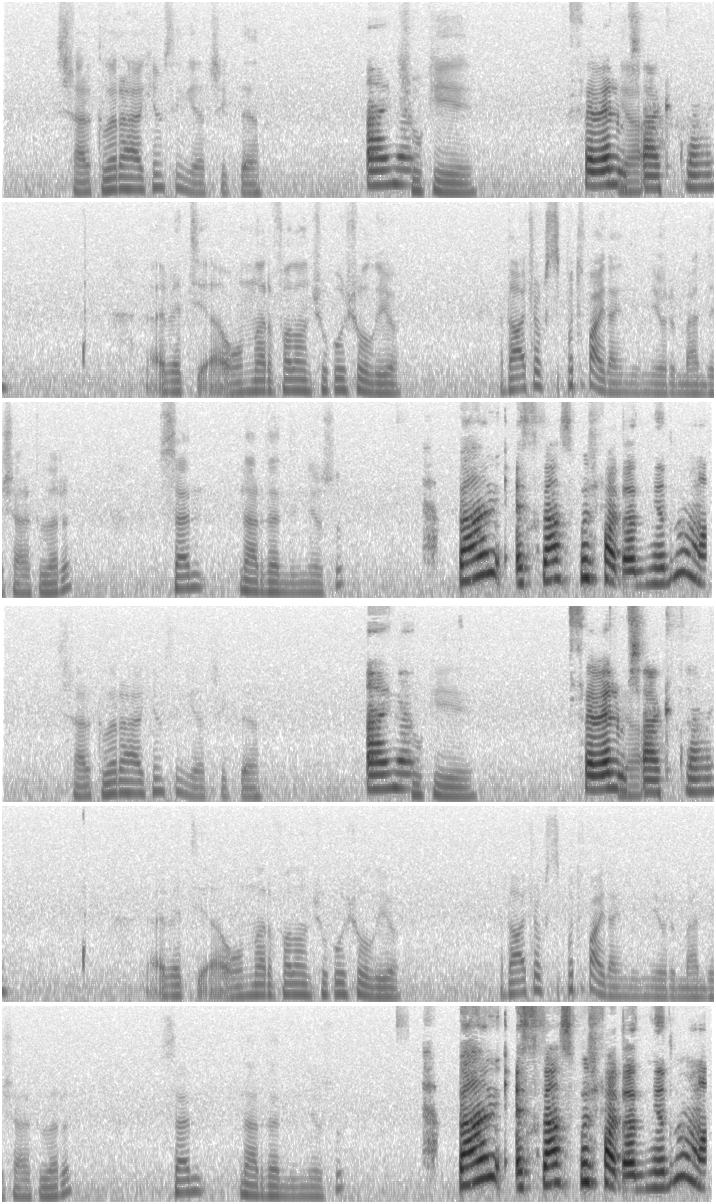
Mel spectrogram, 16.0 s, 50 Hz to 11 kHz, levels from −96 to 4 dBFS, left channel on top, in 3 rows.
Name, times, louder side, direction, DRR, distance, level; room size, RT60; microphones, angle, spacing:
voice 1, 0.4-1.9 3.0-3.6 4.2-5.1 6.2-8.3 9.1-11.2 11.5-11.6 11.9-12.2 12.5-13.3, left 1 dB, 65° left, 6.2 m, -43 dB
voice 2, 2.7-3.1 4.4-5.4 13.8-16.0, right 4 dB, 70° right, 0.7 m, -21 dB
open air
head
